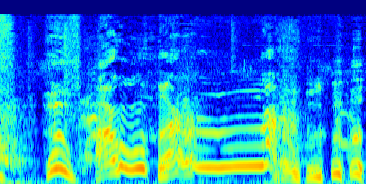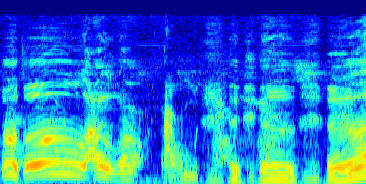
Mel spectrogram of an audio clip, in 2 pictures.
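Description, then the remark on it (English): A dog named Pyla howls and yelps, a run of loud, wavering cries that rise and fall in pitch with short choppy barks between them. “It's my dog, Pyla.”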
